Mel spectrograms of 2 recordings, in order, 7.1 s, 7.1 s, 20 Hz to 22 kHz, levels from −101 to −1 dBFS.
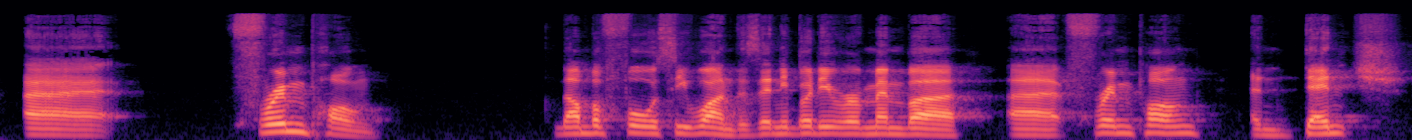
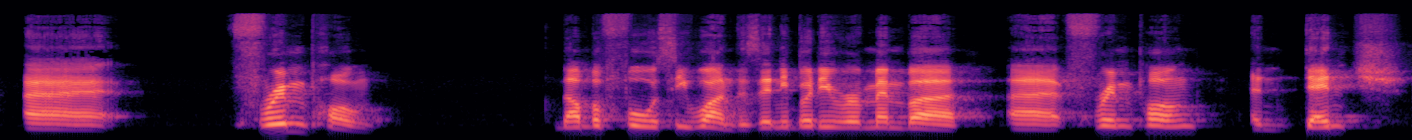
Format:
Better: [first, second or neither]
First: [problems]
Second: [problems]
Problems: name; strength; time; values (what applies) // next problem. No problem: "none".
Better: first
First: none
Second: thin; very; fading below 350 Hz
